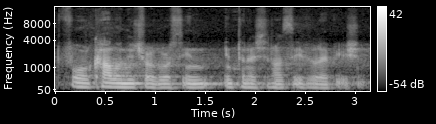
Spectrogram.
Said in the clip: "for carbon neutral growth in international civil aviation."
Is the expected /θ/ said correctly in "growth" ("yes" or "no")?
no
